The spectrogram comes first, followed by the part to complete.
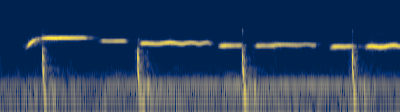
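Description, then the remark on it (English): A person whistles a simple tune alone while walking down a street, the pure tone gliding between a few sustained notes with short breaks, moderately loud over a low steady hum. “I whistled my magic tune.”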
